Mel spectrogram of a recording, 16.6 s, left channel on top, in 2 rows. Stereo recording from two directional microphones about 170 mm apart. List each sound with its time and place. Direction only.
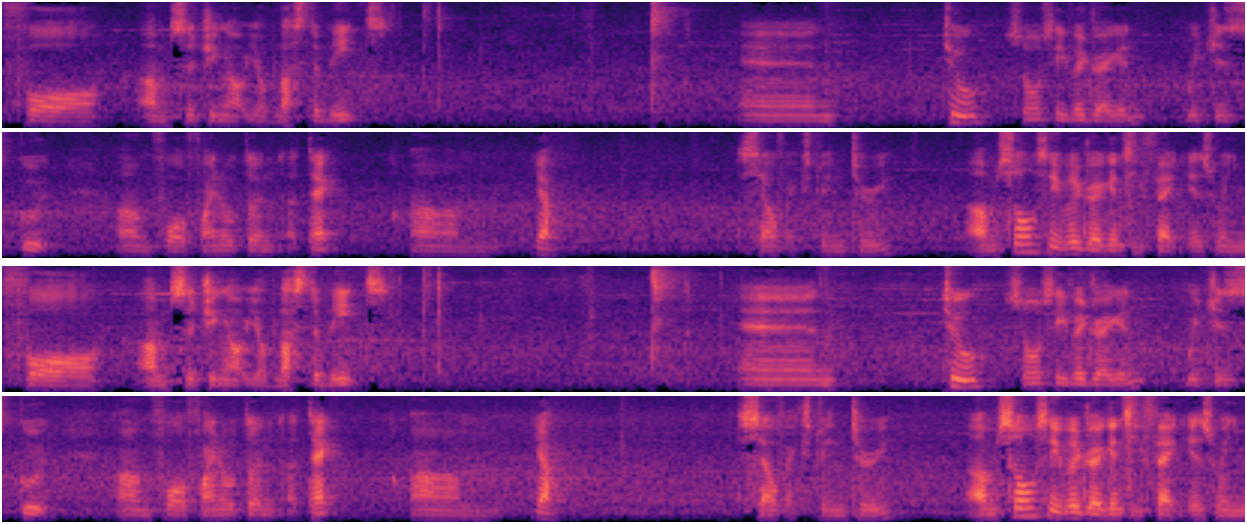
0.0 s speech: 10° right (ahead or behind)
4.9 s speech: 15° right (ahead or behind)
13.1 s speech: 15° right (ahead or behind)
